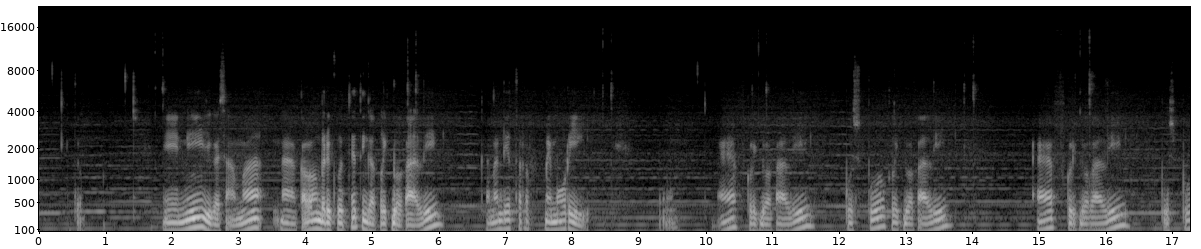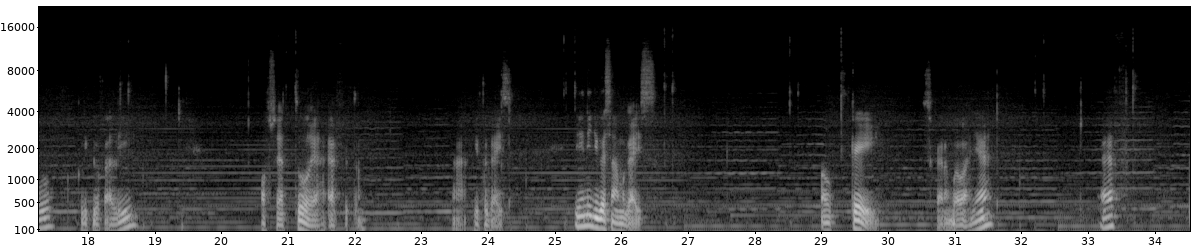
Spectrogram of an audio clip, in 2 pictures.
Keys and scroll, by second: 0.7 o, 1.7 space, 2.4 f, 5.5 space, 6.8 p, 8.4 space, 9.7 f, 10.7 space, 12.0 p, 13.8 space, 14.6 f, 15.6 space, 17.1 p, 18.4 space, 19.7 f, 20.9 space, 22.2 p, 23.6 o, 25.1 space, 25.8 f, 26.6 space, 27.4 p, 28.5 space, 29.3 BackSpace, 30.1 o, 32.1 space, 32.8 f, 33.5 space, 34.2 p.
